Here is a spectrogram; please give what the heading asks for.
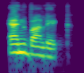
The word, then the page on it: anabolic: Indian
